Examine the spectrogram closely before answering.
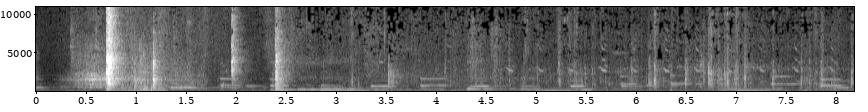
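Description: A heavy prison door, the last door on the way out, clanks and creaks open, with a couple of sharp metallic bangs near the start followed by lingering rattles and faint ringing resonance.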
